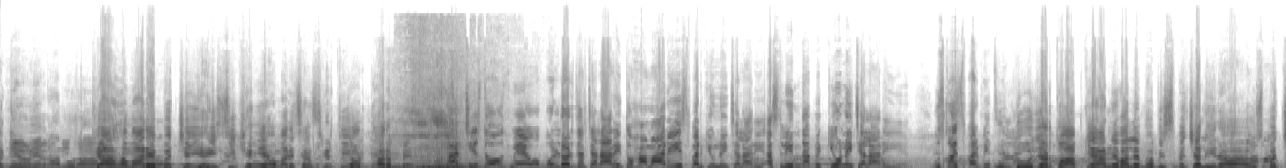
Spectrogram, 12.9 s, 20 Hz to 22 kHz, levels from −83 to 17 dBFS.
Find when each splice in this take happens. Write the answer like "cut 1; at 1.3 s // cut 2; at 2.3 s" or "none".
cut 1; at 4.3 s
